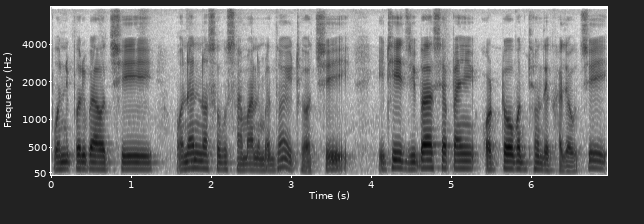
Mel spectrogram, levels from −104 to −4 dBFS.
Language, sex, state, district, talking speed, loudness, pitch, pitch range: Odia, male, Odisha, Malkangiri, 140 wpm, -19 LUFS, 120 Hz, 115-130 Hz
